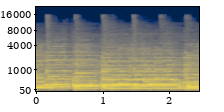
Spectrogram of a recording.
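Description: Live band music with singers: a slow song over bass, guitar and drums keeping a steady beat.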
